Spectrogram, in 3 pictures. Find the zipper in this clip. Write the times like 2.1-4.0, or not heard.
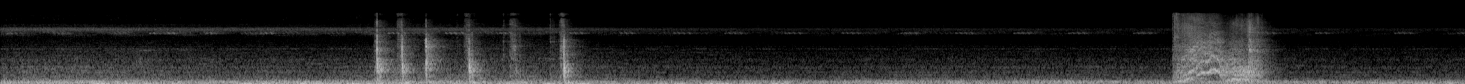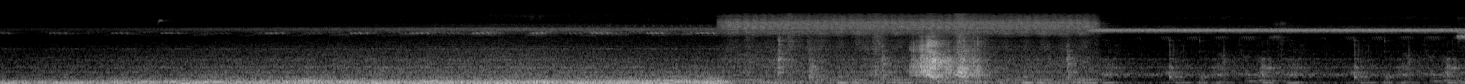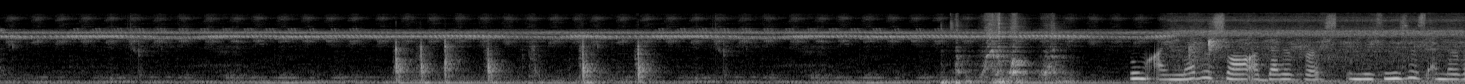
11.7-12.7, 22.5-24.5, 38.7-40.0.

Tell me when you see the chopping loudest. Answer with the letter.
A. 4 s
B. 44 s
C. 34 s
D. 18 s
A.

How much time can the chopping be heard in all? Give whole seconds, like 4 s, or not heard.
5 s.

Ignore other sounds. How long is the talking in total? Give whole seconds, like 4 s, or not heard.
3 s.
